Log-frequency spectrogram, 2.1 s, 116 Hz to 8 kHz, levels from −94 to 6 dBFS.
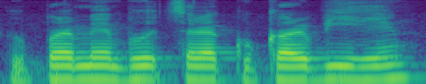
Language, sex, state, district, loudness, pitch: Hindi, male, Arunachal Pradesh, Lower Dibang Valley, -16 LUFS, 145 Hz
